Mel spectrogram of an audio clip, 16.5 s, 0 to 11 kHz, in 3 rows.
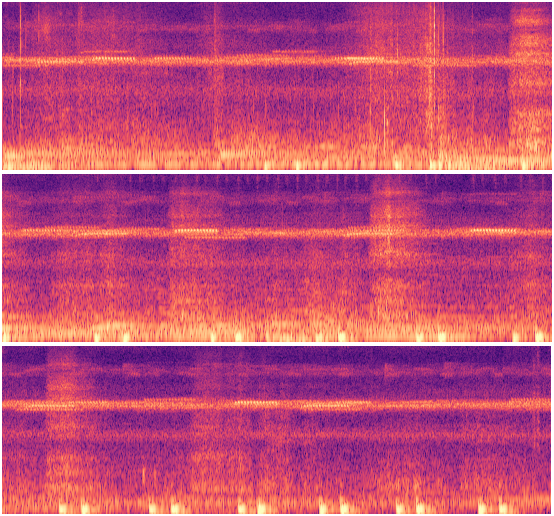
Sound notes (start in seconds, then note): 3.6 clicking release on string, heavy breathing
